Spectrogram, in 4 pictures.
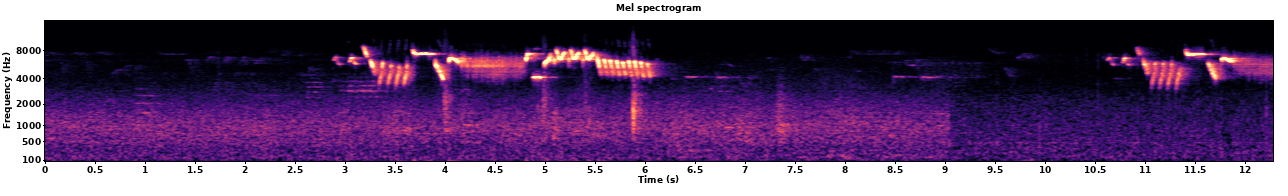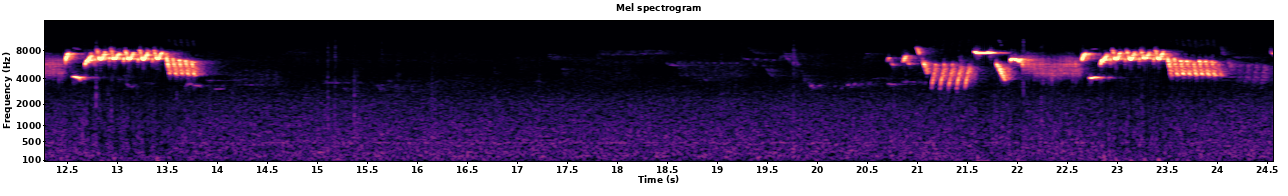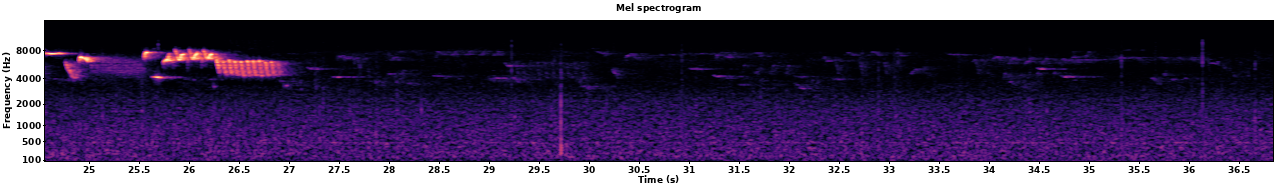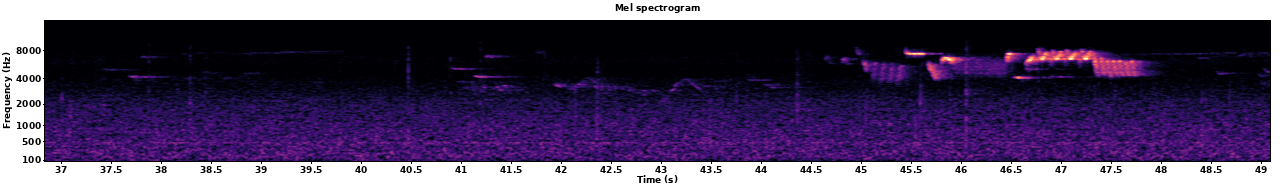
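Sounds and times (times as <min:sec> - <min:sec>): birds chirping and trilling: 0:00.0 - 0:09.1
low hiss: 0:00.0 - 0:09.7.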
